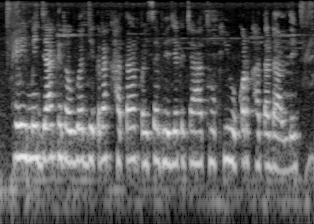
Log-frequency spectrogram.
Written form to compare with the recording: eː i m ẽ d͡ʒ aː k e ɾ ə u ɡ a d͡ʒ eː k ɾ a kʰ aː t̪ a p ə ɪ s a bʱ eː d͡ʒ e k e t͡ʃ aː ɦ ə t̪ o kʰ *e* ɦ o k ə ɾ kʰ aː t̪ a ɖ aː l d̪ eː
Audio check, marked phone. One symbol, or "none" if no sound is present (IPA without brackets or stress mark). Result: i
